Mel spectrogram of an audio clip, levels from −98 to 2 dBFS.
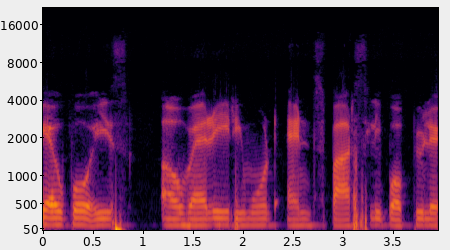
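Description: At 0.74 s a supply, most plausibly phantom power, was switched on a live input, and the voltage step ran through the coupling capacitors as a phantom power thump: a deep low thud peaking at about -12 dBFS, decaying within 14 ms and gone by 0.80 s.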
